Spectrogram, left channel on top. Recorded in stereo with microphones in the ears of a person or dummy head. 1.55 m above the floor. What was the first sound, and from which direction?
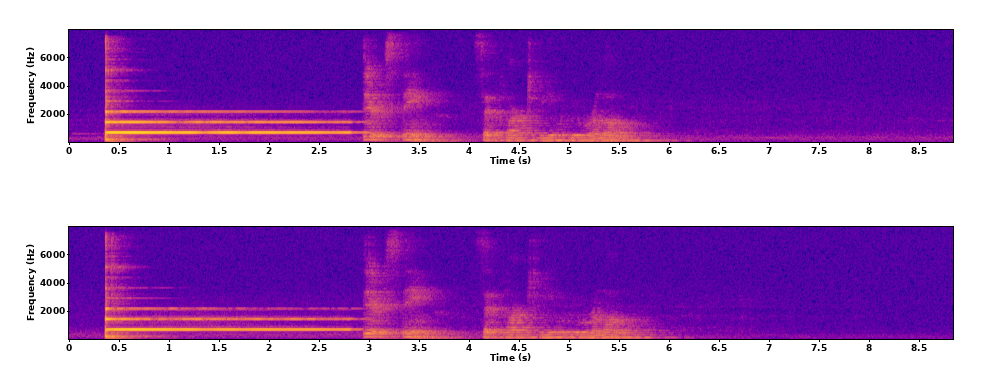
A guitar, 5° left (ahead or behind).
